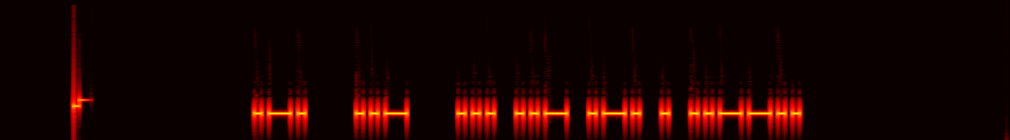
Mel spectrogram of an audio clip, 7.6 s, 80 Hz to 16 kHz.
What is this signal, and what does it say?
Morse code, heard as a keyed tone, about 22 wpm, 700 Hz. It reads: R U SURE?
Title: Sentences from Top 300 Words and Abbreviations 22wpm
